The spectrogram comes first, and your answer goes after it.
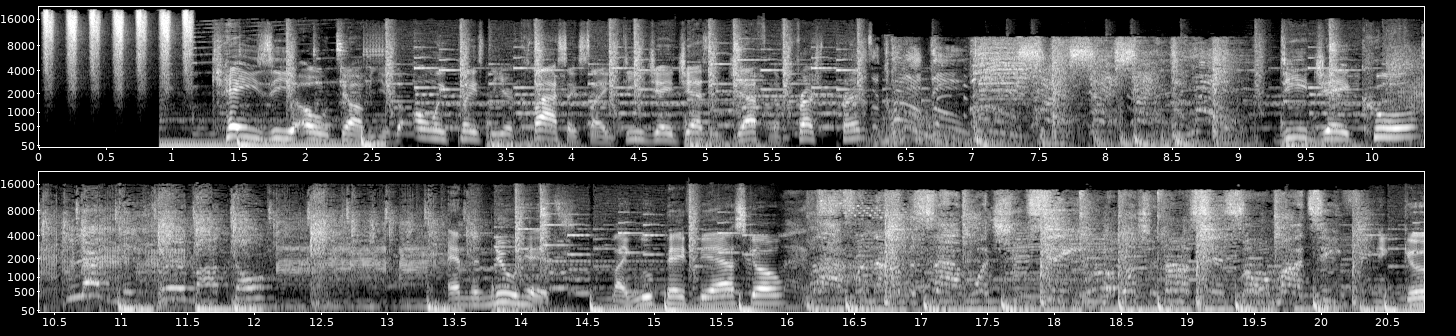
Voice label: Music Liner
